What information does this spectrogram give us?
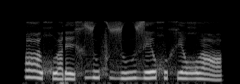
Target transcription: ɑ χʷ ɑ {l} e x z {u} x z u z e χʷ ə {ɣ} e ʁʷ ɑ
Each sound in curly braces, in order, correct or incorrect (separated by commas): incorrect, correct, incorrect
